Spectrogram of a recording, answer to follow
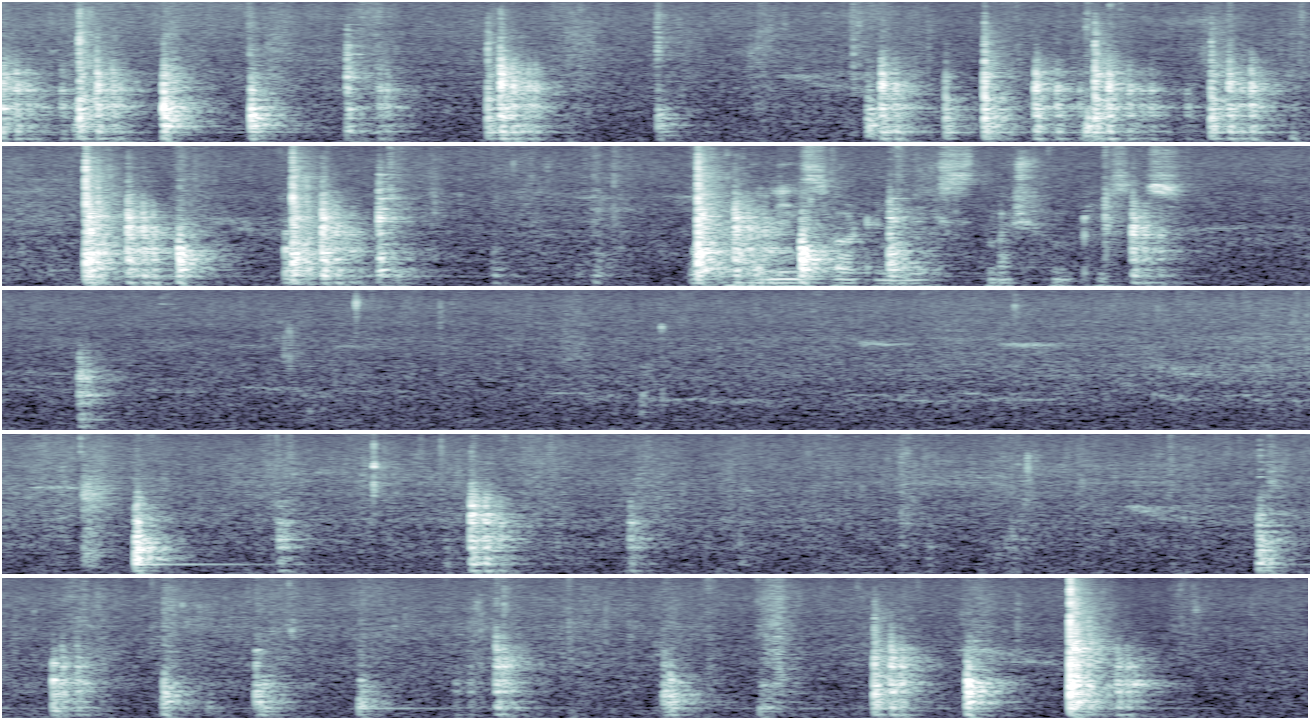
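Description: A spatula clicking and scraping against a pan as chopped vegetables are stirred in a sauté, in quick runs of knocks with a quieter stretch in the middle, over a faint sizzle. A louder low rumble comes about ten seconds in.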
